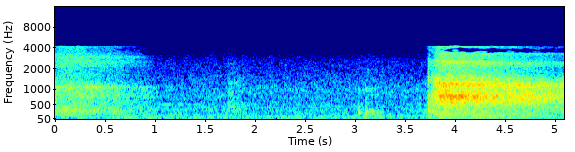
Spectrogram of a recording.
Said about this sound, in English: take a deep breath, hold it, good, one more time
